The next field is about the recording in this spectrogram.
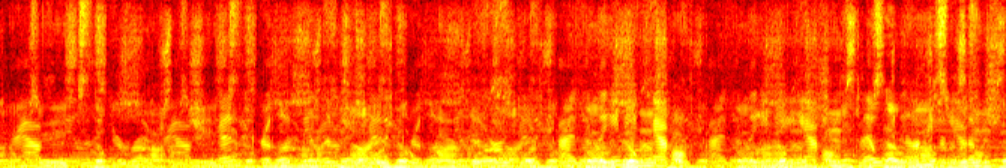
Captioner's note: chatter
